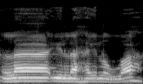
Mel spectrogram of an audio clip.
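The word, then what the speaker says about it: لا إله إلا الله: Makna la ilaha illallah kalau ditulis ya dengan bahasa Arab lam alif la itu ya sebut mad tabi'i, tapi karena menghadapi huruf alif itu disebut mad jaiz munfasil. Jadi bacanya 6 harokat.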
